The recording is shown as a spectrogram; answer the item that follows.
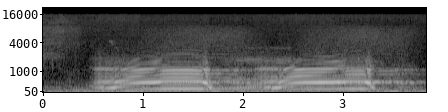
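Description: Cattle on a ranch moo twice, each call a long, low, droning tone that bends downward at its end, over a steady background hiss.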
